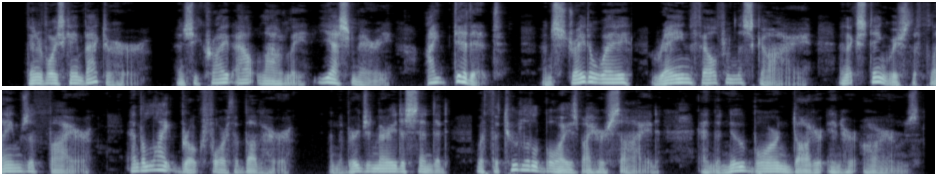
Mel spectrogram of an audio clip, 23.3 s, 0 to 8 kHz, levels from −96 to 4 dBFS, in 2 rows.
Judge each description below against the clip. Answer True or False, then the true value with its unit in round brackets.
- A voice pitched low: True (105 Hz)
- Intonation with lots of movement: True (7.4 semitones)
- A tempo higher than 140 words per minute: True (150 wpm)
